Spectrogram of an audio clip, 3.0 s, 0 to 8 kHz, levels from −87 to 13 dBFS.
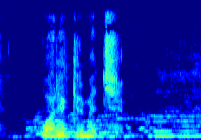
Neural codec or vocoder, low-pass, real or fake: none; 7.2 kHz; real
